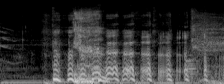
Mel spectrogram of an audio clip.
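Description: A pet cat named Edward meows repeatedly in a loud, drawn-out, insistent string of close cries, with a brief quiet gap before it starts.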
